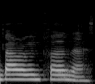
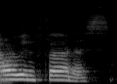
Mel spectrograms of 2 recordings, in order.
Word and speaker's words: Barrow-in-Furness: Barrow-in-Furness. Furnace. Think furnace really like trying to learn furnace. how to say that. Barrow-in-Furness.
